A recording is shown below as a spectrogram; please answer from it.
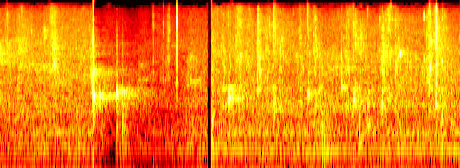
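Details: Indoor dripping and splashing water with small knocks and clicks in a quiet room; no animal voice is heard.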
